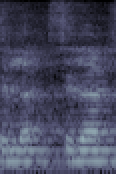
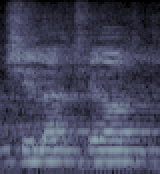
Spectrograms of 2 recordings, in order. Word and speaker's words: Sylhet: Someone says Sylhet, some say Silot, some say Shilot, some say Srihotto.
